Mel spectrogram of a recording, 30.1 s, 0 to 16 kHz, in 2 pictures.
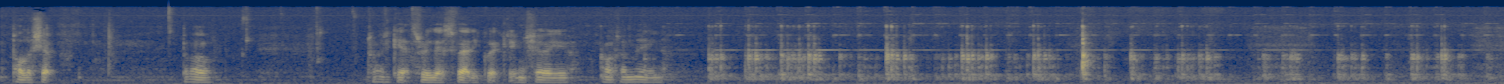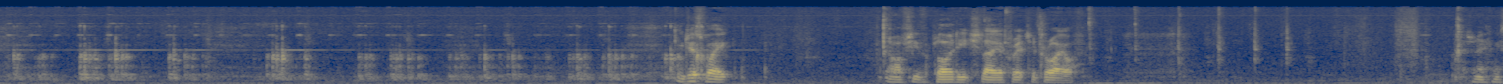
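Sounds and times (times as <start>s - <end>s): banding wheel bearing rattling: 5.9s - 22.7s.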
